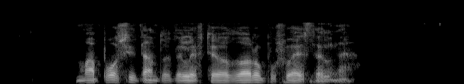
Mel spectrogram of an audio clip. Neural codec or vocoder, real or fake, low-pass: codec, 16 kHz, 16 kbps, FunCodec, trained on LibriTTS, 50 frames a second; fake; 7.2 kHz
